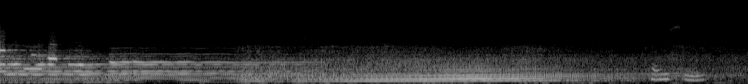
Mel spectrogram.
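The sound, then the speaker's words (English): A car engine hums and revs on an island, its drone building and holding steady as the vehicle pulls away, then easing off toward the end. “Take them to the car, Angela, and let's get going.”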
